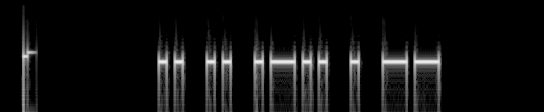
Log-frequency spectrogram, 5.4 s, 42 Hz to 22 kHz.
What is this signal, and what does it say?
Morse code, heard as a keyed tone, about 15 wpm, 700 Hz. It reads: IILEM
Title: Code Groups - 5 Letter:Numbers - 15wpm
